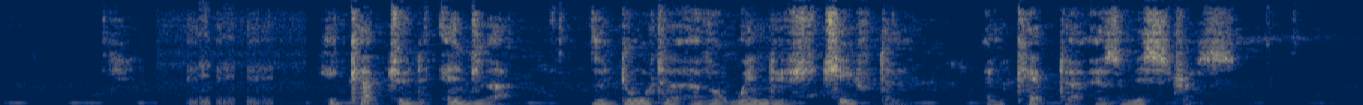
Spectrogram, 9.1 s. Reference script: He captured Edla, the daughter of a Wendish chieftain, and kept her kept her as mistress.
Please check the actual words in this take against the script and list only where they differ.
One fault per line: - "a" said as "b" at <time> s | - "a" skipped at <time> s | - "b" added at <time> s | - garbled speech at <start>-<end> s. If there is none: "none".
- "kept her" skipped at 7.2 s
